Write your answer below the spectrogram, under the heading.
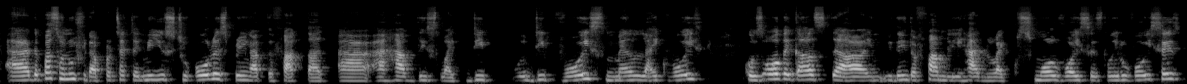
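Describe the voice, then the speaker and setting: A woman's voice: mid-range voice, moderate pace. A woman hosting a casual discussion, earnestly sharing her own story.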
